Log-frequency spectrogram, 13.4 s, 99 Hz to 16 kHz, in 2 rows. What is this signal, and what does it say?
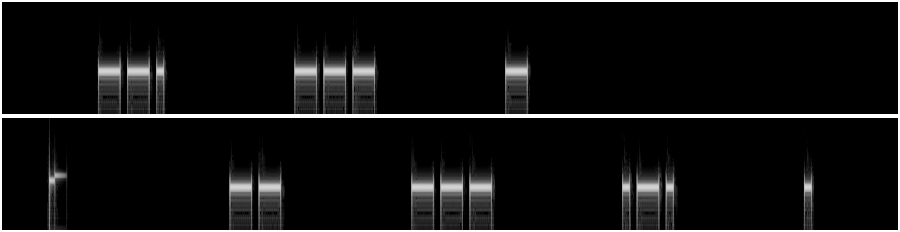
Morse code, heard as a keyed tone, about 22 wpm, spaced as for 8 wpm, 700 Hz. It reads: GOT MORE
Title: 6x Character Spacing - Top 300 Words - 22wpm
